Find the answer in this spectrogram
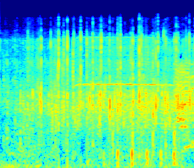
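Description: Audience clapping in a large hall, growing louder and denser.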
